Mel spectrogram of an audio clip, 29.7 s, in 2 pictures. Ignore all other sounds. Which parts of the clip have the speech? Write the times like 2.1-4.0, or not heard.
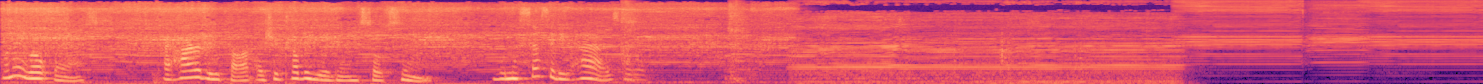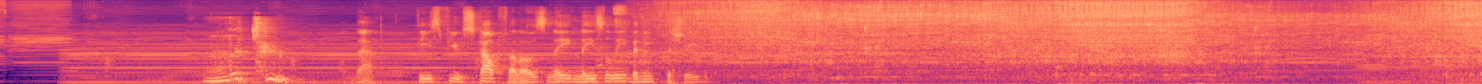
0.0-6.5, 18.2-21.9.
